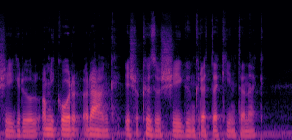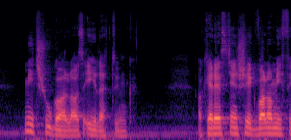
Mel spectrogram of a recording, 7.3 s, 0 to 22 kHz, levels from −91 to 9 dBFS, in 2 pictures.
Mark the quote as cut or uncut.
uncut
